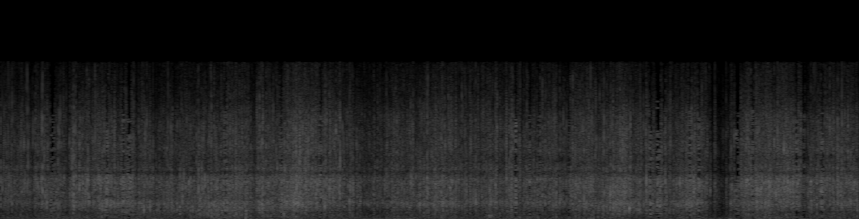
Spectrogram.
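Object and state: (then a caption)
Thin plastic bread bag. A thin, red-and-white printed plastic bakery bag is crumpled by fingers and then rubbed between flat hands. The result is a steady, bright crinkling and rustling that is dense and continuous, with almost no low end and a brief dip in loudness near the end.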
